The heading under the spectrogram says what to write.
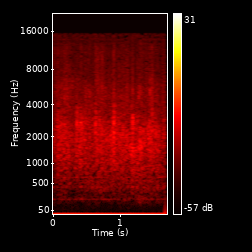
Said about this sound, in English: This your clapping is very weak.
